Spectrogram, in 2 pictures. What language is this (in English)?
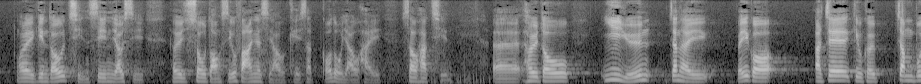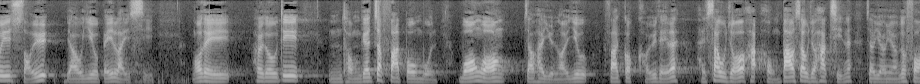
Cantonese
